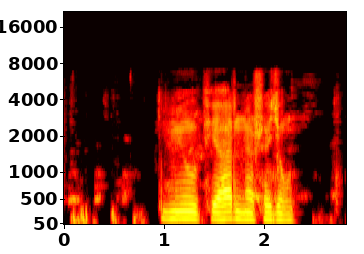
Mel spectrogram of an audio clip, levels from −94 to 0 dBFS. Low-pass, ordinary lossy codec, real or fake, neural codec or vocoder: 7.2 kHz; Opus, 64 kbps; real; none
